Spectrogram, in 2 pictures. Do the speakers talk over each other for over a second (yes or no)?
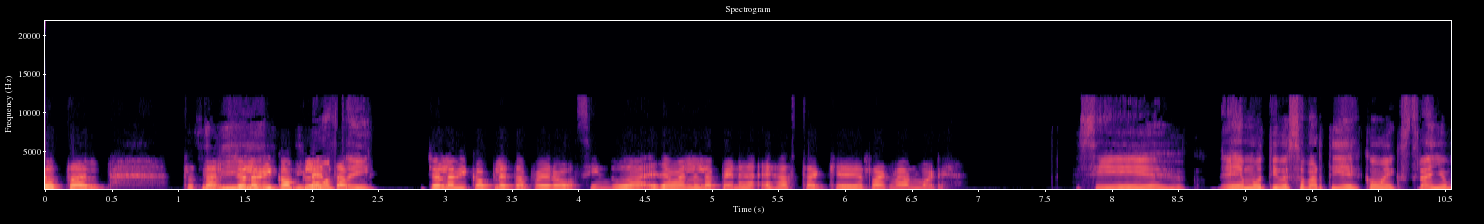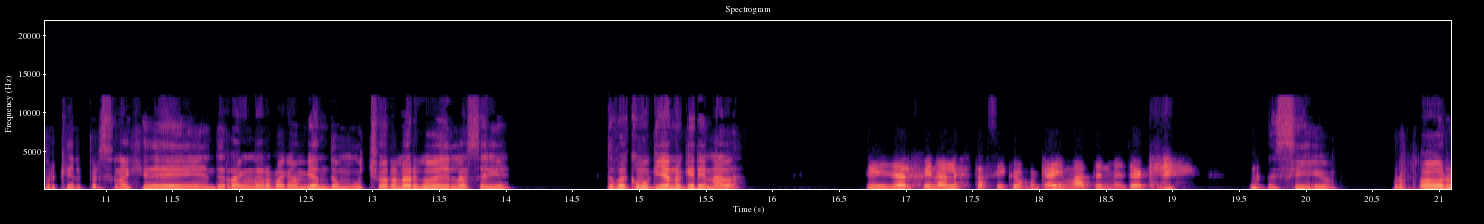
yes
